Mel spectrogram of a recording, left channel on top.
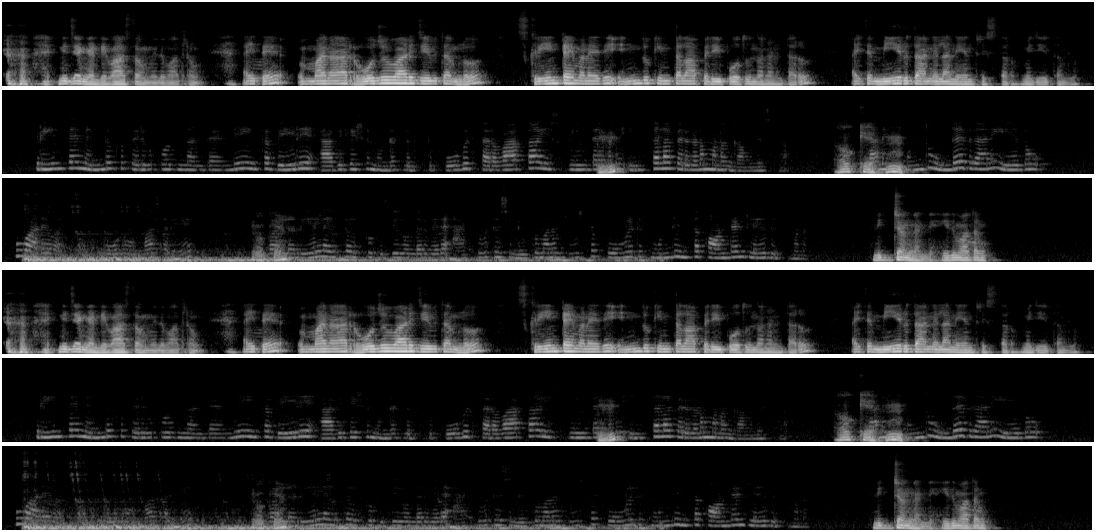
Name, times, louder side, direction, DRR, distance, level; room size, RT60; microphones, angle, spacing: voice 1, 0.0-4.8 5.3-8.1 8.5-10.8 16.9-17.1 19.2-19.9 24.3-24.7 30.6-31.7, equal, ahead, 0.6 m, -21 dB
voice 2, 11.3-15.1 15.4-18.8 19.5-21.3 22.0-22.5 22.9-23.8 24.5-29.9 31.5-31.7, left 1 dB, 40° left, 1.9 m, -41 dB
sound 1, 22.0-28.5, right 2 dB, 40° right, 0.6 m, -33 dB
11.0 x 4.7 x 4.7 m
head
